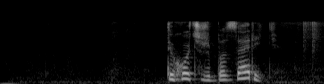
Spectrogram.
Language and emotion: Russian, angry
